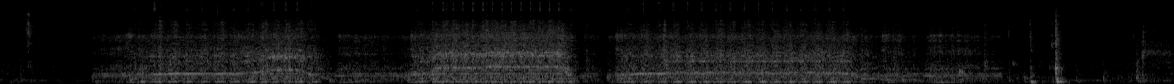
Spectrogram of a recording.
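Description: A sewing machine stitches around a placket zip at a short stitch length, its rapid mechanical whir running in bursts with brief pauses between runs, close and steady.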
